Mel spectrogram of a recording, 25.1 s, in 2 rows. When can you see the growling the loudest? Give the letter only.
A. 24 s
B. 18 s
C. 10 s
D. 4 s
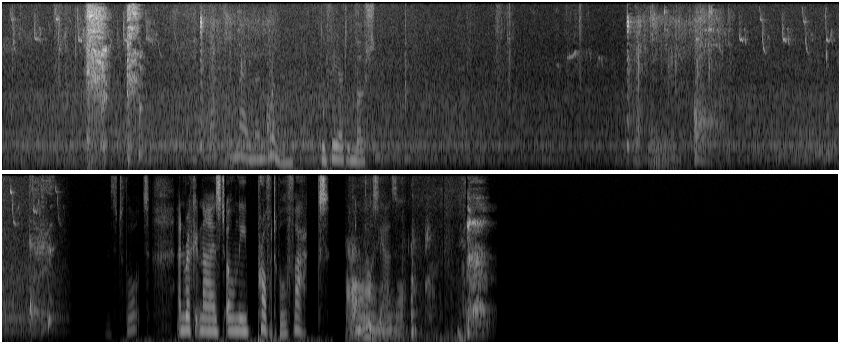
B.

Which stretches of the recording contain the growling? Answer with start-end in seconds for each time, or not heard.
3.0-4.2, 9.3-10.9, 17.7-19.6.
